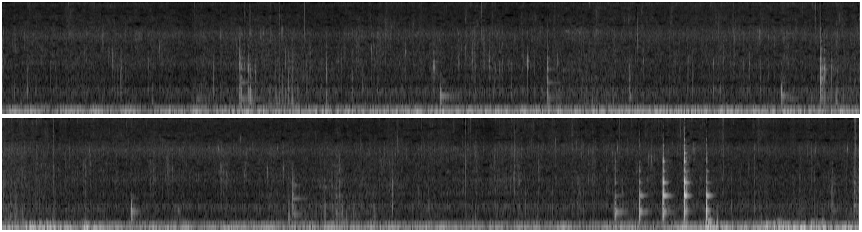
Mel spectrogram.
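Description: Okra and onions sizzling in oil in a clay pot, with a wooden spatula scraping and clicking against the clay as the vegetables are scooped out into a dish. A quick run of sharp knocks near the end is the loudest sound.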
